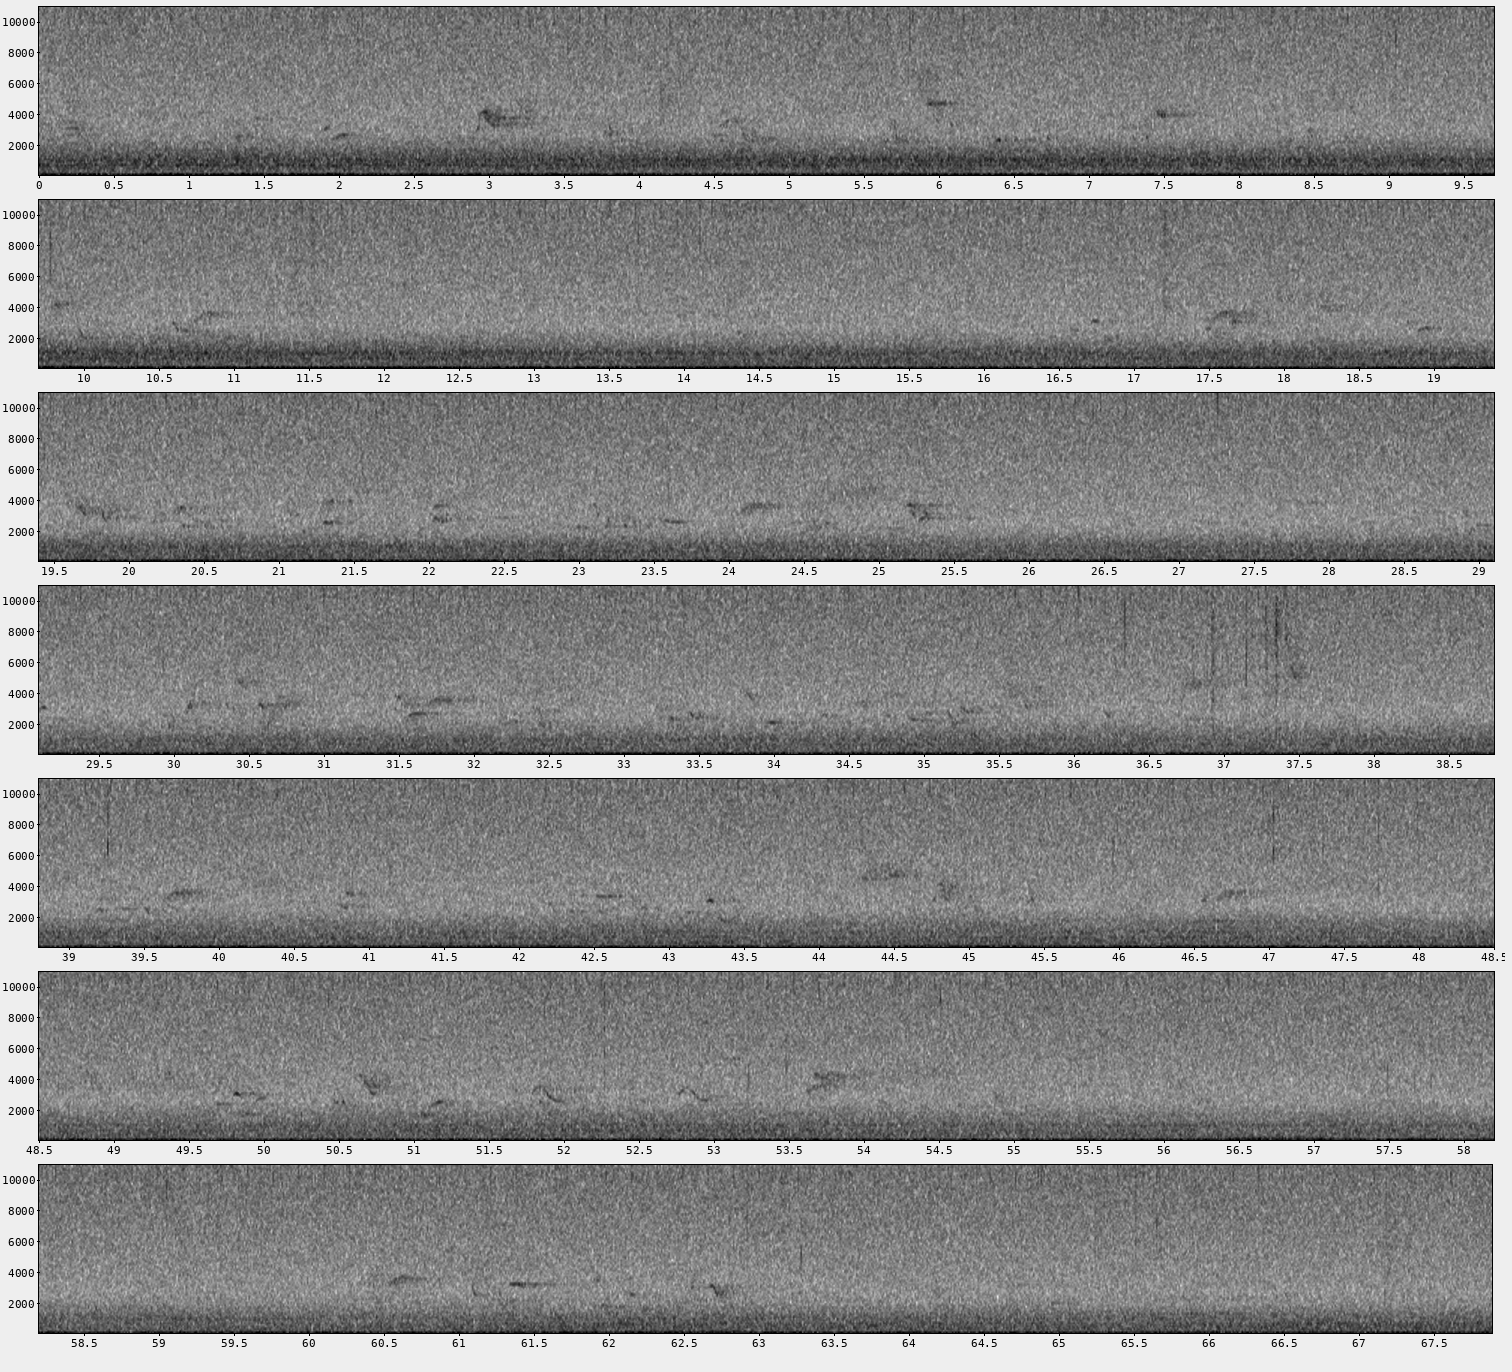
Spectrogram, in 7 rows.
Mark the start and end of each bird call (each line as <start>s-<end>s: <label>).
0.0s-37.9s: Gray Catbird (Dumetella carolinensis)
38.1s-67.9s: unidentified bird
